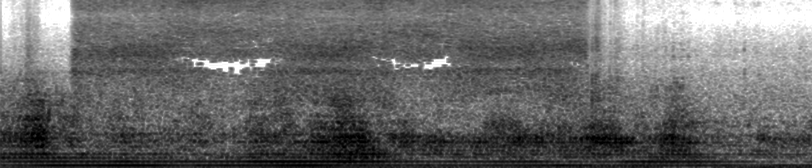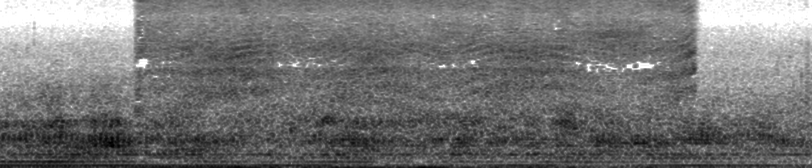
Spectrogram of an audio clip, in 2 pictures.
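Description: Rust-Oleum aerosol spray paint can hissing as paint is sprayed in passes across a board, in two long bursts that start and stop sharply, with a pause of about three seconds between them.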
